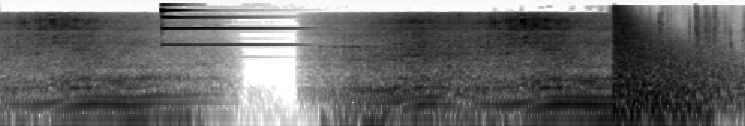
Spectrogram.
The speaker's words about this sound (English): The man drives to work in a red car.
